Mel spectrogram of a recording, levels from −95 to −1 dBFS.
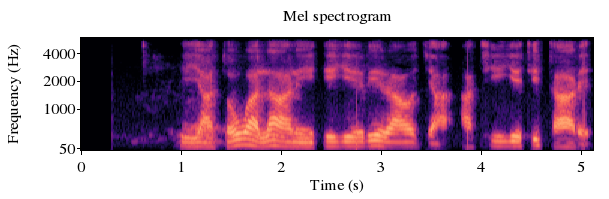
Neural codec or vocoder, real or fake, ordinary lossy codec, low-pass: none; real; MP3, 48 kbps; 5.4 kHz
